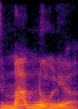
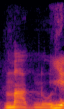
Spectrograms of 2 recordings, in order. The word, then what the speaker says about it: Magonolia: pronounce the name of the movie itself it's Magnolia Magnolia yeah it's just spelled with a different ooh um but when you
